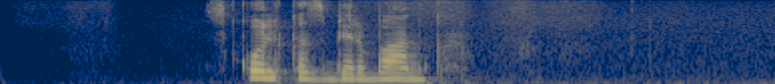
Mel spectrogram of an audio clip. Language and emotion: Russian, neutral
